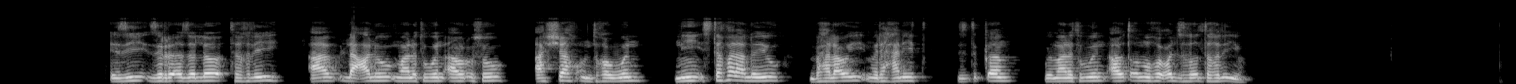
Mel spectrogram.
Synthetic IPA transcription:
ʔɨzizɨɾʔɐzɐlːo̞t̪ʰɐxli | ʔaβlaʕlumalɐt̪wʊnʔaβɾɨʔsu | ʔaʃaxɨnt̪ʰɨxɐwːʊnː | ɨzɨt̪ʰɐfɐlalɐju | bahlawimɐd̪ħanit̪ | zɨt̪ʼɨkʼːɐm | wɔjmalɐt̪wʊnaβt̪ʼɨkʼmixʊʕɨlzɨxʔɨlt̪ʰɐxliɨjːu

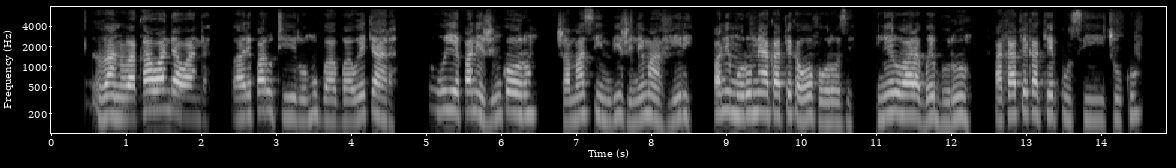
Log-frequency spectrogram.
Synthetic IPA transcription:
ʋan̤uʋakawandawanda | ʋaɾipaɾutirwomuɡʱwaɡʱwawe̞taːɾa | uje̞pane̞ʐiŋɡo̞ɾo̞ | ʐ̥amasimbiʐine̞mavʱiːɾi | pane̞muɾume̞akap͡fe̞kaɦo̞vʱo̞ɾo̞siː | ne̞ɾuʋaɾaɡwe̞bʱuɾu | akap͡fe̞kake̞pusit͡ʂuːku

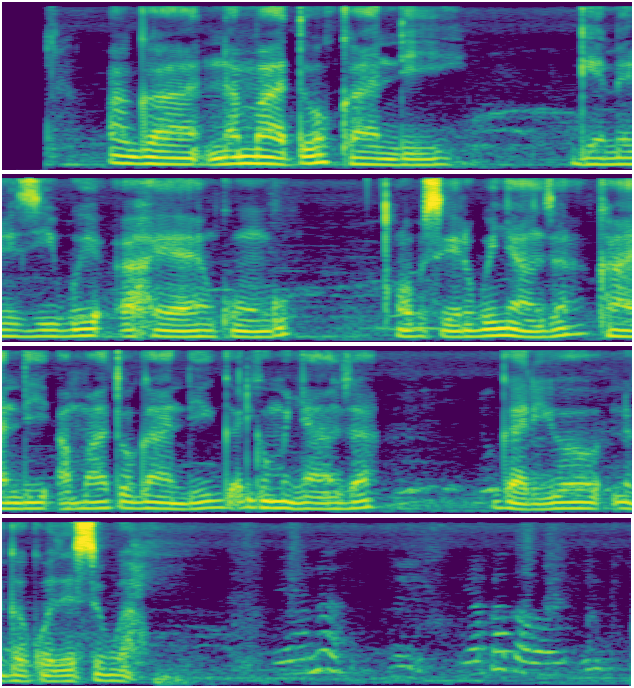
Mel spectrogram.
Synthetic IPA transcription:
aɡanamaːto̞kʰaːndi | ɡe̞ːme̞ɾe̞ziːβwe̞ahaaŋkuːŋɡu | oβuse̞ːɾiβwe̞ːɲaːnzakʰaːndiʔamaːto̞ɡaːndiɡaɾjo̞ːmuɲaːnza | ɡaɾijo̞niɡako̞ze̞seβwa

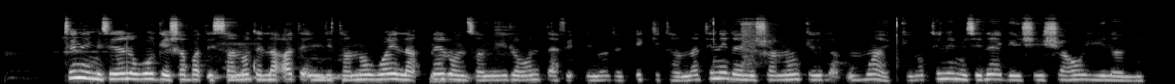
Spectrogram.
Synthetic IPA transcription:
t̪ɪnɪmɪsɪlɛlɔwɔɡeːʃːɐbɐt̪ʼɪsːɐnːɔt̪ɛlɐʔɐt̪ɛɪnd͡ʒɪt̪ɐnːɔwɔjlɐʔnɛɾɔnsɐnɪlɔɔnt̪ʼɛfɪɗɪnɔt̪ɛɪkːɪt̪ɐnːɐt̪ɪnɪlemɪʃɐnːɔŋkɛɪlɐ̰ʔʊmːʊaɪkːɪd̪ɔt̪ɪnɪmɪsɪlɛɡeːʃɪʃɐhɔjiːnɐnːɪ

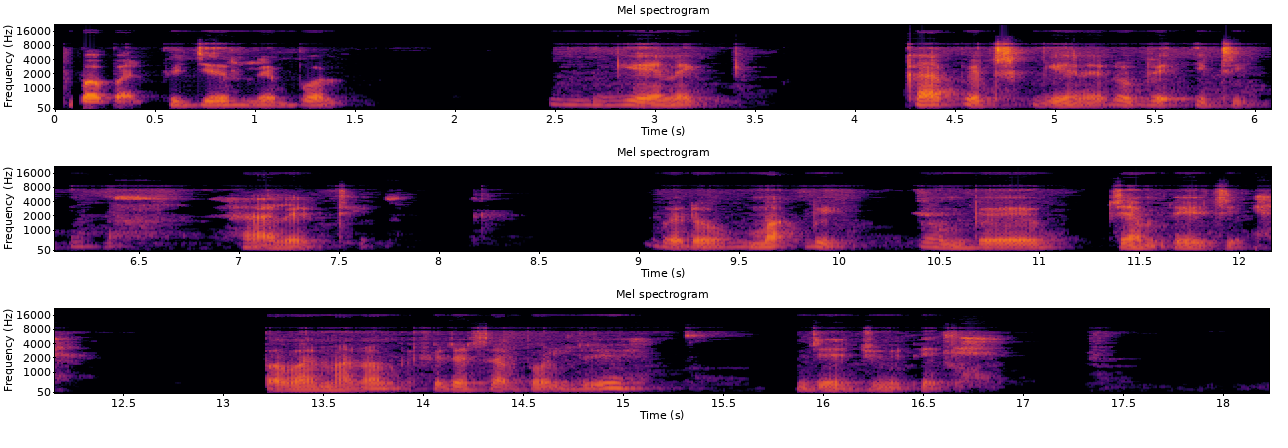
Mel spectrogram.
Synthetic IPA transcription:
babalpid͡ʒɛɾlɛbɔl | ɡɛnɛ | kapɛtɡɛnɛ̰ɗɔveʔiti | ha̰lḛdi | bɛɗɔmaɓːi | ɗumbɛ | d͡ʒamɗed͡ʒi | b̥abalmanɔmɓɛfidatabold͡ʒi | d͡ʒḛd͡ʒṵːɗɛ̰

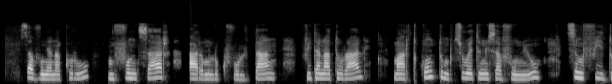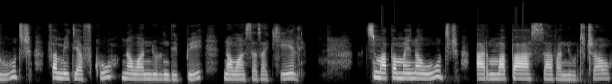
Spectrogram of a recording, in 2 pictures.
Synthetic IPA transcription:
savunanakuɾu | mifunit͡saɾə̥aɾimiluku̥v̥ulut̪ani̥v̥it̪ənat̪uɾali̥ | maɾit̪u̥kunit̪umbu̥t͡siet̪inisavuniw | t͡simifid̪ud̪iʈ͡ʂə̥famet̪iavu̥kʰunawannulund̪eb̥enawanizazakʰeli̥ | t͡simapamajnaud̪iʈ͡ʂə̥aɾimapaz̥avəniud̪i̥ʈ͡ʂaw

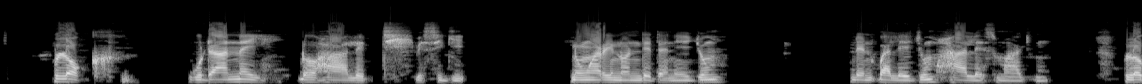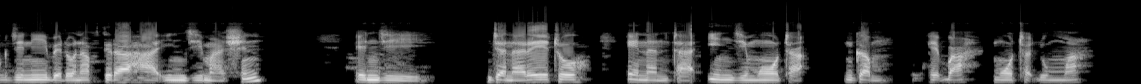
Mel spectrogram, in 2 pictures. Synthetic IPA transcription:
blɔk | ɡudanajɗɔhaledːi̥ɓɛsiɡi | nɗɔnwaɾinɔndɛdaned͡ʒum | ndɛnɓaleːd͡ʒumhalɛsmad͡ʒum | blɔkd͡ʒiniɓɛɗɔnaftiɾahaʔiɲd͡ʒimaʃin | ʔeɲd͡ʒi | d͡ʒanaɾɛtɔ | ɛnantaiɲd͡ʒimɔta | ŋɡam | hɛɓamɔta̰ɗumːa

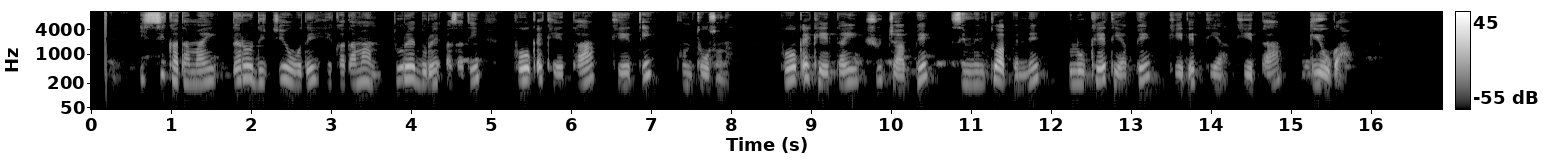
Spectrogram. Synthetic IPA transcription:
ʔɪsːɪkɐt̪ɐmɐjd̪ɐɾɔd̪ɪt͡ʃʼːɪjoːwɔd̪ɛhɛkɐt̪ɐmand̪̥ʊɾɛd̪ʊɾɛʔɐsɐt̪ɪ | pʰo̞ːkʼɛkʰe̞ːt̪ʰːaː | kʰe̞ːt̪ʼːɪ | kʊnt̪ːo̞ːsɔnɐ | po̞ːkʼɛkʰe̞ːt̪ːɐjʃʊt͡ʃːaːpːɛsɪmːɪnt̪ːʊwaːpːɛnːɛ | b̥ʊlukʰːeːt̪ɪjaːpːɛ | kʰe̞ːt̪ʼɛt̪ːɪjakʰe̞ːt̪ːaː | ɡɪjo̞ːɡa̰ː

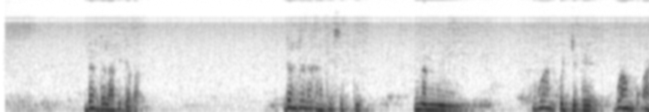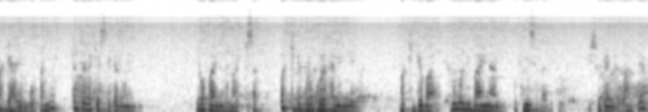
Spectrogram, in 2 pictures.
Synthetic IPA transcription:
d̪ɐld̪ɐlaːfɪɡɐbaː | d̪ɐld̪ɐlɐkɐnɐke̞ːsːɐft̪ɪ | nɐmnɪ | waːnhɔd͡ʒːɛt̪ewaːmbʊʔaːɡaːɾeːmboːfɐnːɛd̪̥ɐld̪ɐlɐke̞ːsːɐɡɐluːn | ɾɔbaːjʔɛnɐmaːkːɪsɐ | b̥ɐkːɪt̪ɪɡʊɾɡʊɾɐt̪ɐnɪlːeː | bɐkːɪɡɐbaːnɐmonːɪbaːjɪnaːnɪfɐnɪsɪlalɪt̪e | ɪsuɡɐnd̪ɛwaːnt̪e

